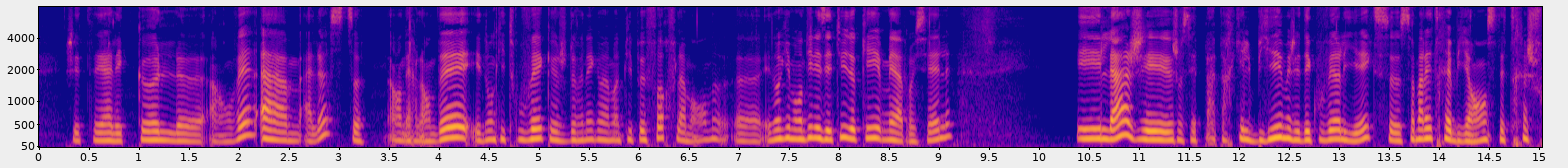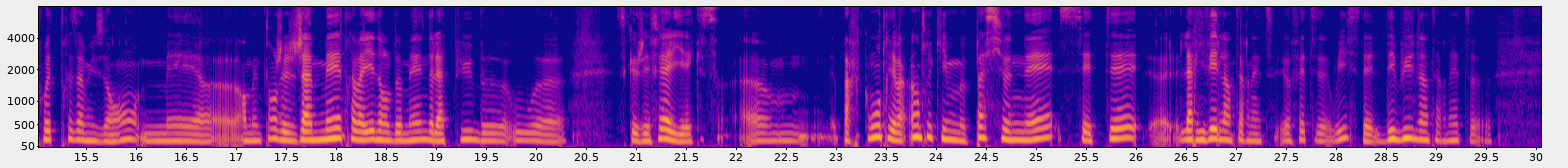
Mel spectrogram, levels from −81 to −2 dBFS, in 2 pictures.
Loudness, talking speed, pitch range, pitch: -24 LUFS, 215 wpm, 165-205 Hz, 180 Hz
